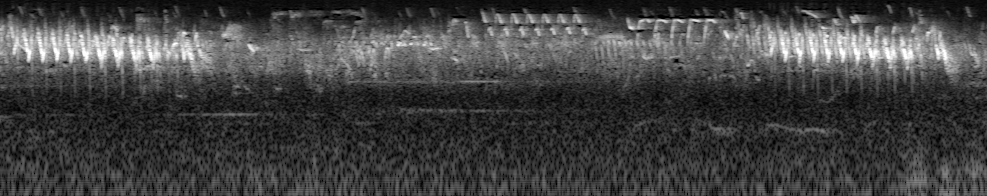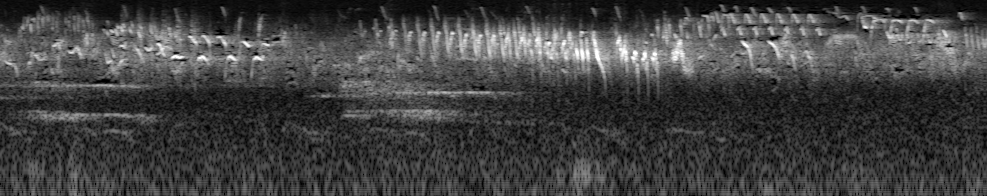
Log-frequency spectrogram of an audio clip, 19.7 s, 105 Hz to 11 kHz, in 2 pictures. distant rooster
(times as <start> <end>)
3.8 5.3, 9.8 11.8, 13.0 15.2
